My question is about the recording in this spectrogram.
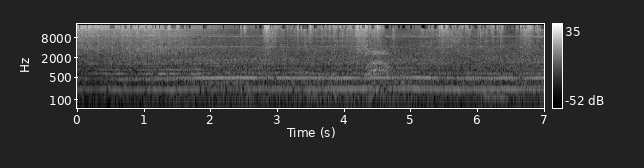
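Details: Eureka The Boss Capture bagless vacuum after repacking two brushroll bearings and replacing the broken belt, on carpet with rice and oats: steady even motor hum with light debris ticks; runs smoothly and healthy.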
